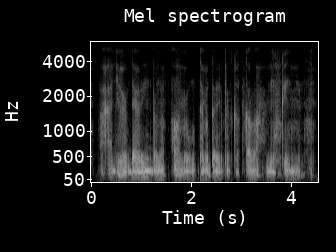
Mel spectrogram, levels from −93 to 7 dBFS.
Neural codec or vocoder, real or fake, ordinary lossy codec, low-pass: autoencoder, 44.1 kHz, a latent of 192 numbers a frame, MeloTTS; fake; Opus, 64 kbps; 5.4 kHz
